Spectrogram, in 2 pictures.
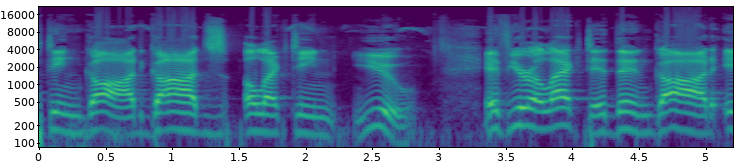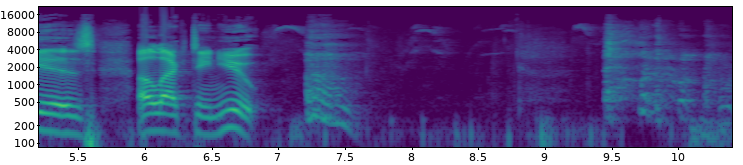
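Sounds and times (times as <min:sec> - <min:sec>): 
speech: 0:00.0 - 0:07.6
person coughing with harsh bursts and throat rasps: 0:07.2 - 0:07.7, 0:09.4 - 0:10.3.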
